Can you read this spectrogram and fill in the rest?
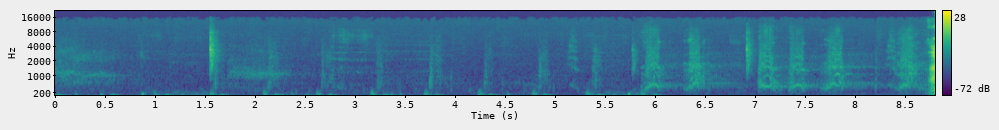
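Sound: dog barking in the video game INSIDE

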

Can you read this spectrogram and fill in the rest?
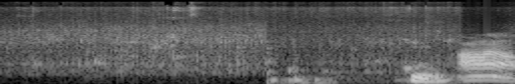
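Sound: green chilies frying in oil

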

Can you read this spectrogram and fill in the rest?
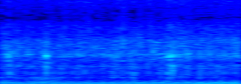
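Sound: capsicum and prawns frying in a pan

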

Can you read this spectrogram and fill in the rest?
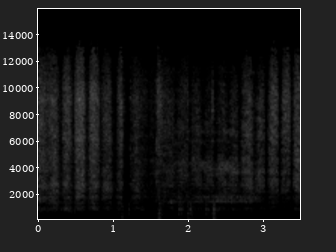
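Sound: rubbing out writing on a board

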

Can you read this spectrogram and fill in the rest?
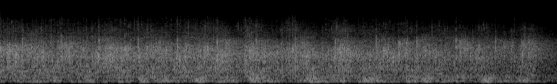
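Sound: applause in parliament

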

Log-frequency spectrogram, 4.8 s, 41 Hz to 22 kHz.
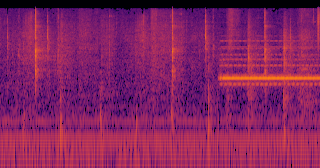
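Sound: telephone ringing in Resident Evil 7 video game

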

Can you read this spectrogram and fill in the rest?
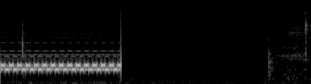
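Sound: telephone ringing

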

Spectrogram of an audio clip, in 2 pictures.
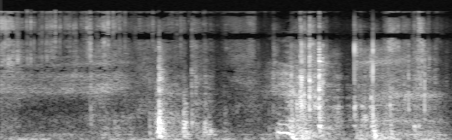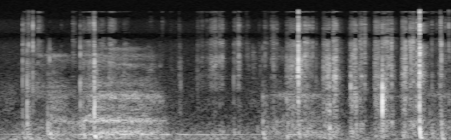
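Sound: scissors cutting paper

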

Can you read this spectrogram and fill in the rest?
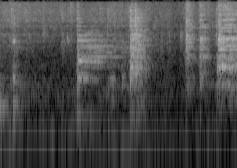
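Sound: soybean chunks frying in oil

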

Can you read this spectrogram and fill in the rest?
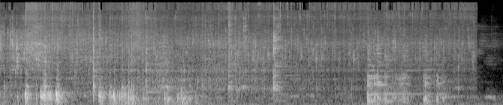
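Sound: olives cooking in mustard oil

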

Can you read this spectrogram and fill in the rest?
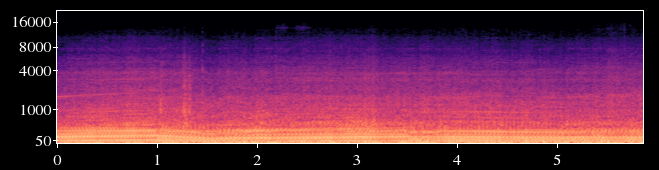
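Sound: motorcycle engine during a ride

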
